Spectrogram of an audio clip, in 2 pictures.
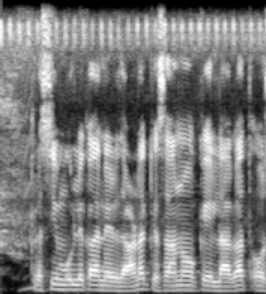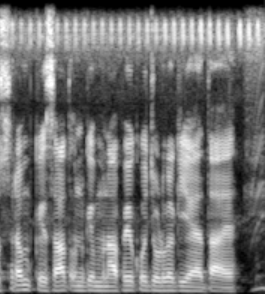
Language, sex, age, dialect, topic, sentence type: Hindi, male, 18-24, Kanauji Braj Bhasha, agriculture, statement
